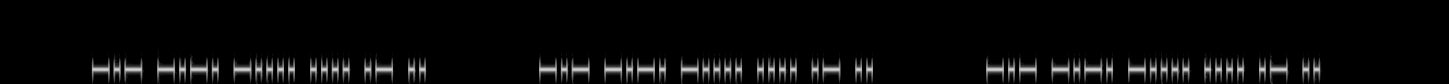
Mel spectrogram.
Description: Morse code, heard as a keyed tone, about 22 wpm, 700 Hz. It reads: KC6HAI KC6HAI KC6HAI
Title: USA Call Signs - 6 Characters - Repeated 3x - 22wpm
